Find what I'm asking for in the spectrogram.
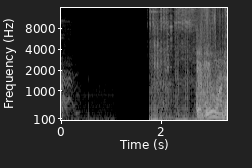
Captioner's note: chuckles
